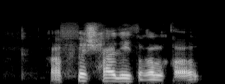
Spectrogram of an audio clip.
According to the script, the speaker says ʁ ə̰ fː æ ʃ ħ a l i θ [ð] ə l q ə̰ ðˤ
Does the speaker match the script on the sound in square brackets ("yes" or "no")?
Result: no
